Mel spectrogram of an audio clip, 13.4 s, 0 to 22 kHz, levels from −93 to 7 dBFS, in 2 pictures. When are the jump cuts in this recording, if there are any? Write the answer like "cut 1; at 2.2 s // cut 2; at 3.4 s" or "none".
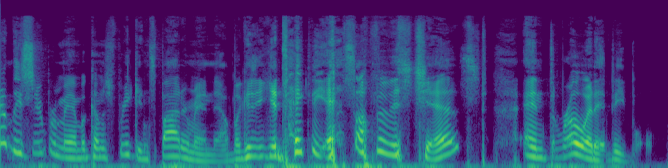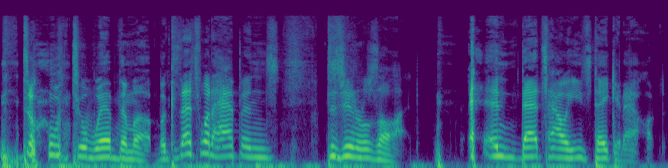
none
